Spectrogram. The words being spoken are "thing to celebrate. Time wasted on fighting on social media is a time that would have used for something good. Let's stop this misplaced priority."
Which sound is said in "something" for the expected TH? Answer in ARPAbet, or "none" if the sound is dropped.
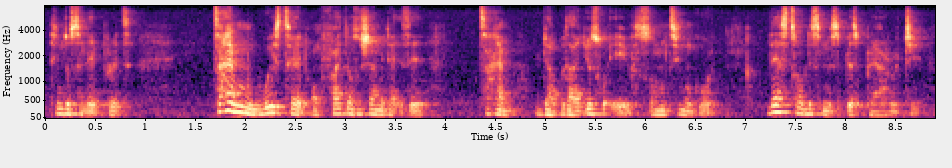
T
